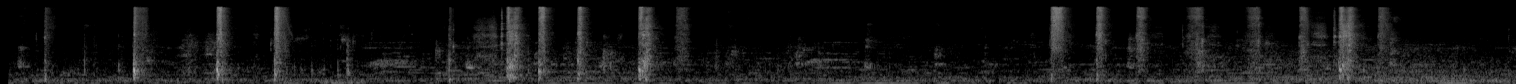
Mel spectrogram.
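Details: Touta, a domestic cat, sneezing indoors: short, sharp, broadband bursts, some single and some in quick runs, clustered mid-recording and again near the end, over a faint low room hum.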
